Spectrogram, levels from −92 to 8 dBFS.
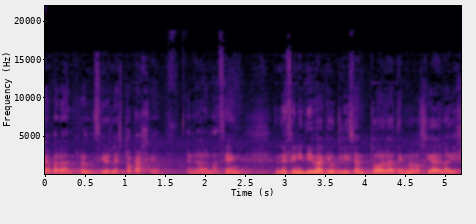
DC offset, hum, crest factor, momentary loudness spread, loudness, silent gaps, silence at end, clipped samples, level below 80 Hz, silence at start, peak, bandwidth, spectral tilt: under 0.1%; none; 20 dB; 14 LU; -26 LUFS; none; 0 s; under 0.1%; -70 dBFS; 0 s; -6 dBFS; 16.5 kHz; -6.5 dB/octave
